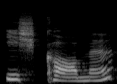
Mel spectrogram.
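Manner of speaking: ordinary talk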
